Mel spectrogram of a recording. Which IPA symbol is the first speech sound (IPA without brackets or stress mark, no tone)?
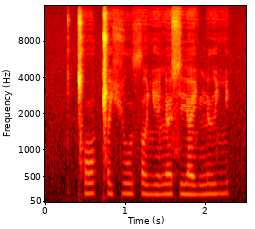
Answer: ǀʰ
